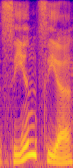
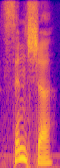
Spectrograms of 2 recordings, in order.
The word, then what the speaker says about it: Ciencia: Remember on the last show I told you that Ciencia, whose name I mispronounced, and I'm very sorry, it's actually pronounced Cincia, she went by Catherine's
